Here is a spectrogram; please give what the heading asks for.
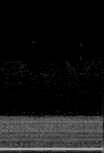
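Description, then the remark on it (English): A steady, unbroken telephone dial tone after a call is disconnected hums at a single mid pitch, loud and even throughout, with no voices or other sounds. “I believe we were disconnected, yes.”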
